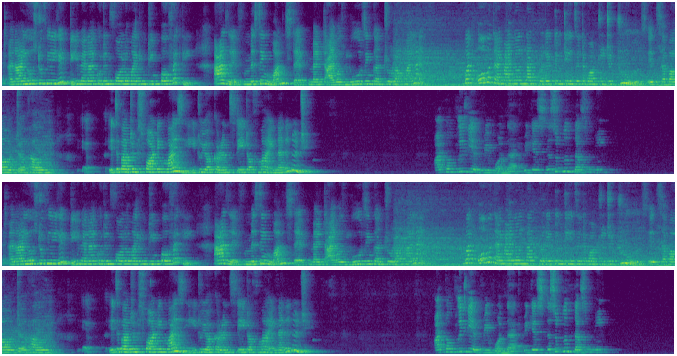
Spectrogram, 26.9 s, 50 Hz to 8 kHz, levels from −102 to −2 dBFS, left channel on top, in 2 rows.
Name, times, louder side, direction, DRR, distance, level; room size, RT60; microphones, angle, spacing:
voice 1, 0.0-8.5 9.2-14.5 15.1-15.2 15.6-19.6, left 1 dB, 70° left, 0.4 m, -30 dB
sound 1, 7.8-14.5, equal, 45° left, 0.9 m, -35 dB
voice 2, 22.1-25.5, right 3 dB, 40° right, 0.3 m, -39 dB
4.1 x 2.0 x 2.2 m
head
